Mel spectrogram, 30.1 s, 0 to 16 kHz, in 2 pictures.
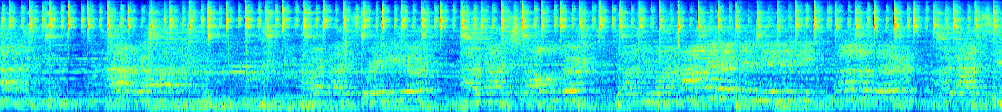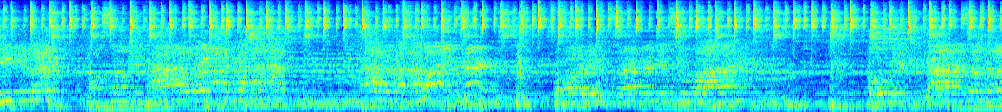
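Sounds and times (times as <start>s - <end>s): group singing gospel: 0.0s - 30.0s
instrumental backing with beat: 0.0s - 30.0s.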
